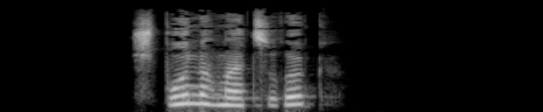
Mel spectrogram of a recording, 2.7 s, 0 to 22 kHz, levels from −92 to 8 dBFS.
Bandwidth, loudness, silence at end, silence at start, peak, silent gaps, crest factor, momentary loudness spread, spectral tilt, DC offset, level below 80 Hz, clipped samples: 15.5 kHz; -16 LUFS; 1.2 s; 0.7 s; -2 dBFS; none; 20 dB; 16 LU; -0.5 dB/octave; under 0.1%; -62 dBFS; under 0.1%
